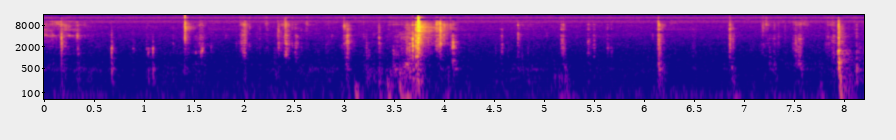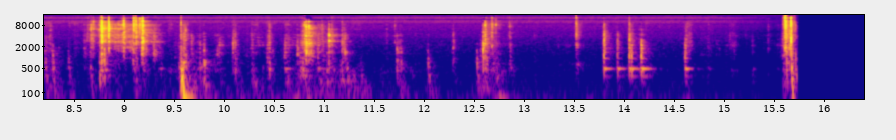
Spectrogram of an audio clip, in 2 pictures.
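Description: Scattered clicks, taps and rustles of parts and tools being handled, with a louder knock about ten seconds in. The sound cuts off suddenly near the end.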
